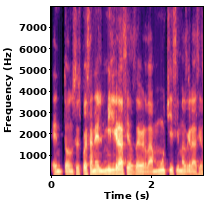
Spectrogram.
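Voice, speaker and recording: A man speaks at medium pitch and a moderate pace, keeping his intonation fairly even. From Colombia. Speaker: podcast host. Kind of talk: interview.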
